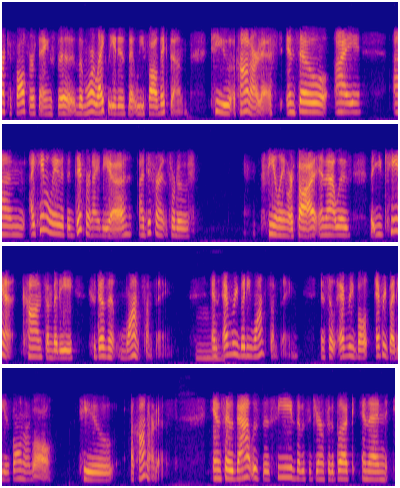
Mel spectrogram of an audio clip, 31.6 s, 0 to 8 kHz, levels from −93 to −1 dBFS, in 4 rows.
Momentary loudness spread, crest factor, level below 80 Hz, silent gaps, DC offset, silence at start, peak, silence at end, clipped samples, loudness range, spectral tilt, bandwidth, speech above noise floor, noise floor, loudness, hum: 14 LU; 18 dB; -82 dBFS; none; under 0.1%; 0 s; -10 dBFS; 0.15 s; under 0.1%; 6 LU; -6 dB/octave; 4.2 kHz; 50 dB; -77 dBFS; -26 LUFS; none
